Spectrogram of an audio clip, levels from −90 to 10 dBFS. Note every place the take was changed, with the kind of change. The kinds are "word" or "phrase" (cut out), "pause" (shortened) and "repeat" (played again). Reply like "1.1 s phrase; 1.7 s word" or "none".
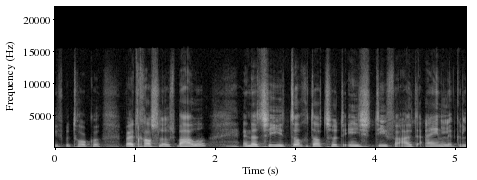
3.2 s word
